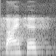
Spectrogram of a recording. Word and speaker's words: scientist: you say the word scientist you stop there you don't put the t on the very end and so when the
